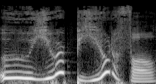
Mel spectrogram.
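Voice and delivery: very high, swooping, enchanted, delighted exclamation. Narrator reading a character's line to the fairies in a fountain: exclaimed. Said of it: "exclaimed Edwin".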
